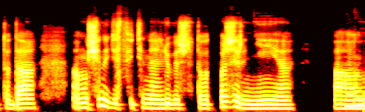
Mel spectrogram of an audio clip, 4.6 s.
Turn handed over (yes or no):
no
